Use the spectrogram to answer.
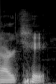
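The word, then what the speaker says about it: ἀρχή: grega usada aqui é arque a pronúncia dela é arque E conforme o dicionário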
